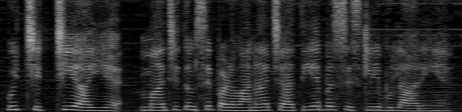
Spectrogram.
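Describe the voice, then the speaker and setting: A woman's voice: a little high, fast, darkish tone, soft background music, natural voice. A woman voicing a sweet, naive young village daughter-in-law in a cartoon story, speaking politely and earnestly. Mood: mildly protesting.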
